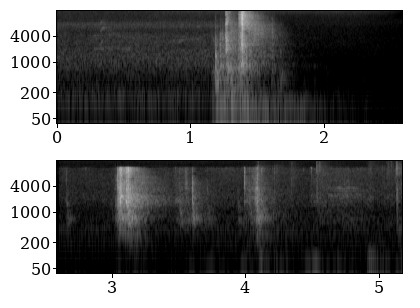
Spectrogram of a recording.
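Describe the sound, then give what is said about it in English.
A door swings shut with a solid thud, followed after a short pause by a series of metallic clicks and rattles as a key turns in the lock, without speech. “I have to lock the door because my cat is a little Houdini and would break out if I left the keys in the door”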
